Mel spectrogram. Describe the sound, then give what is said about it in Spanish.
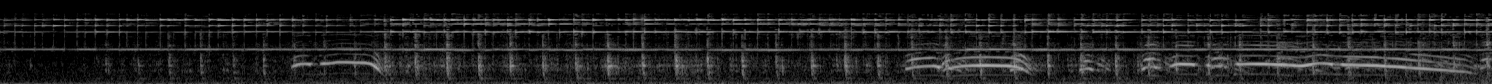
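A small bell rings continuously with quick, repeated jingling strikes, bright and lasting throughout, on one of the descent trails of Cerro Belvedere during a trail race, with faint warbling outdoor sounds underneath. “El sonido de la campanilla, de la campanita, ahí, en este caso, en uno de los senderos de descenso del Cerro Belvedere, recuerda mucho a las grandes carreras europeas, porque allí se usan los encerros eh, en los Alpes para llamar al ganado.”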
